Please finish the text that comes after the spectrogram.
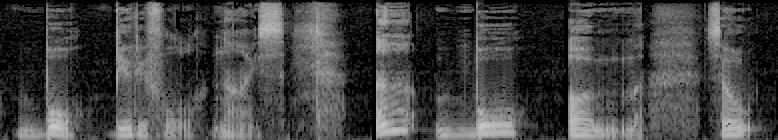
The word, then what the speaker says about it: homme: Okay, and it's not a vowel at all, but then in French we don't pronounce it.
